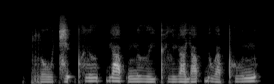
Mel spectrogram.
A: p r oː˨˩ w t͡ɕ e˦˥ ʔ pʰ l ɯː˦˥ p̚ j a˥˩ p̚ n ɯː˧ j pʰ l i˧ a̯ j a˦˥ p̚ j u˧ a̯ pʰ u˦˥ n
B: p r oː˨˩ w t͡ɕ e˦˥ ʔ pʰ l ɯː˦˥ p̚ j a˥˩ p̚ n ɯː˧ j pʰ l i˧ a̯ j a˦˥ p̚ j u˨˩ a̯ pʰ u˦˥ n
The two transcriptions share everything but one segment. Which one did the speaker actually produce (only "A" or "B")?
B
